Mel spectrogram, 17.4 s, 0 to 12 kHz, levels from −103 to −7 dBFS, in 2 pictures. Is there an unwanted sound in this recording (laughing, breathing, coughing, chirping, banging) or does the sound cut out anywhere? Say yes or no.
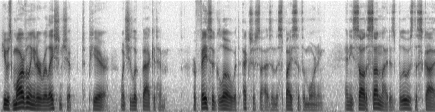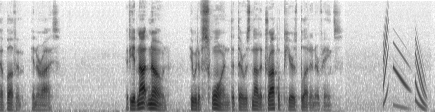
yes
